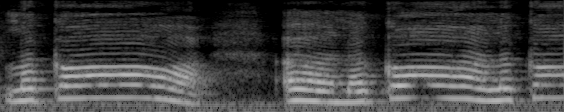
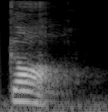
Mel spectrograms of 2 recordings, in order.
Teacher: short sound with falling tone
